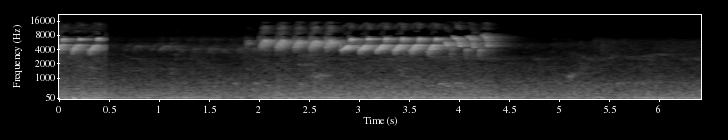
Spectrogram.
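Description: A songbird singing fast runs of repeated high notes, about seven a second: one phrase ending about half a second in, and another from about two seconds to four and a half seconds.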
